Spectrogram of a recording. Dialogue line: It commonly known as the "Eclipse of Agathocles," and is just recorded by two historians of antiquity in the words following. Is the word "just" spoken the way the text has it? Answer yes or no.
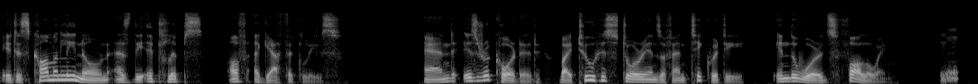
no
